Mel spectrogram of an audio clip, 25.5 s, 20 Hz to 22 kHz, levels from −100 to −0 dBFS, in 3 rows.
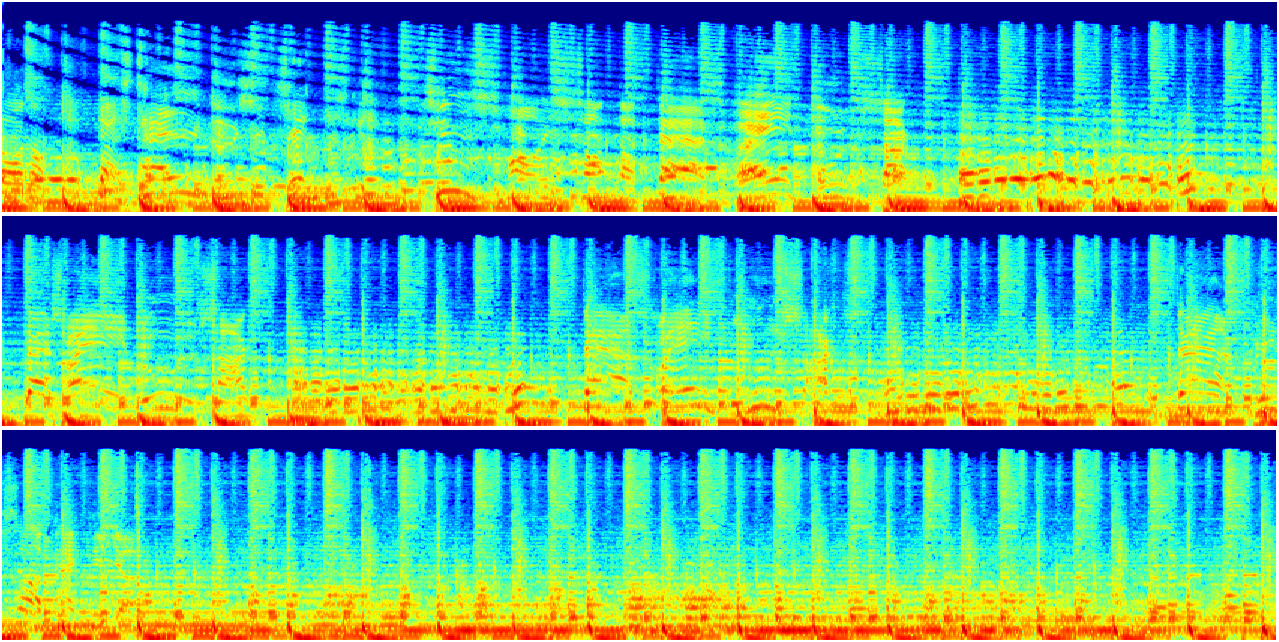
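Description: From the start, the channels drift apart: the two sides run on separate clocks that disagree by a few hundred ppm, so the delay between them creeps up to around 7 ms by the end. In mono this is slow flanging, seen on a spectrogram as comb notches sweeping gradually across frequency.

From 7.35 to 7.37 s, lost LE Audio frames cause a brief noisy smear where tonal content breaks into hiss. The LC3 decoder repeats the last spectrum with randomised signs. The 20 ms gap fits two lost frames and shows as blurred, noise-like texture replacing clean harmonics.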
